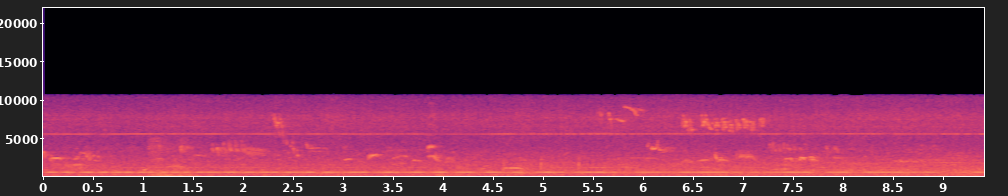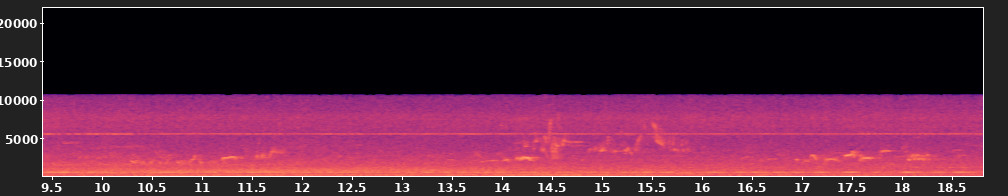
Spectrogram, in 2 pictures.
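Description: Small birds chirping on and off over a steady background hiss, with a constant faint tone running beneath.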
